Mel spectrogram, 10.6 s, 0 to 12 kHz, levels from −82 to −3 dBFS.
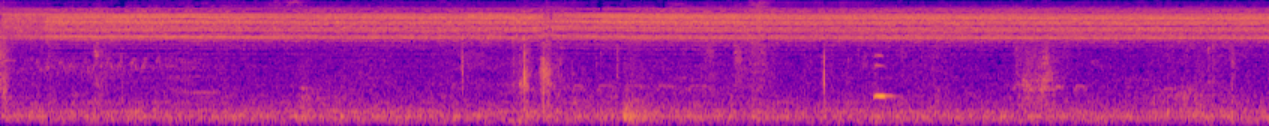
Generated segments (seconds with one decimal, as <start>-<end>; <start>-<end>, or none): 3.8-4.4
